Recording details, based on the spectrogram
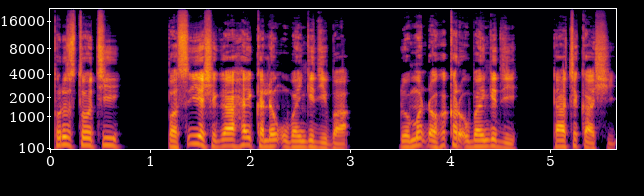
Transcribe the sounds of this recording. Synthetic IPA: ɸɪ˦ɾɪ˦stoː˦t͡ʃiː˦ | b̥aː˨su˦ʔɪ˦ja˨ʃɪ˨ɡaː˦ɦa˦jkɐ˨lɪ˦ŋʔʊ˨bɐ˦ŋɡʲɪ˦d͡ʒiː˨ba˦ʔ | d̥oː˨mɪ˦nɗa˨wkɐ˦kɐ˨rʔʊ˨bɐ˦ŋɡʲɪ˦d͡ʒiː˨ | ta˦t͡ʃɪ˦kaː˨ʃi˦

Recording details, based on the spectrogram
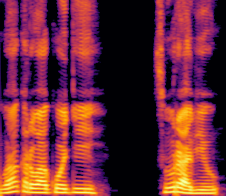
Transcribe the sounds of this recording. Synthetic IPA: waː˦kʼɐ˨rwaː˦kʷʼoː˦k̬ʲʼiː˦ | suː˦ɽaː˨bɪ˦ju˦ʔ

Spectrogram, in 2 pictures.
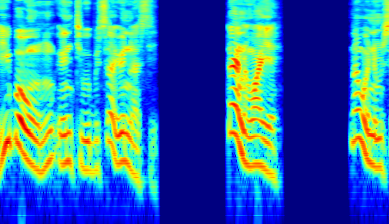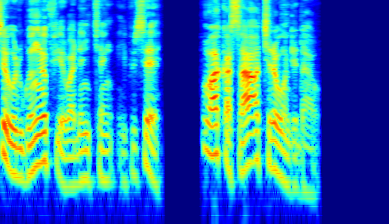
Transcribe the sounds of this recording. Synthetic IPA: e˨ji˦bɔ˦˨wɔ̃˨˦ɦũ˦ʔn̩˦tʰi˦wo˨bi˨sa˦˨ju˦nã˨sɪ̰˨ | d̥a˦nã˨wa˦jɛ˦ | nã˦wɔ˨nĩ˨msɛ˦˨ɔ˨di˨ɡʷã˦æ˦fi˨a˨ɾa̰˨dɪ̃˦ɲ˦t͡ɕʰɛ̃˦nḛ˨fi˨sɛ̃˦ | wa˨˦a˦kʰa˨saː˨˦a˦t͡ɕʰɪ˨ɾɛ˦wɔ̃˨n˨dɪ˨da̰˨

